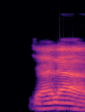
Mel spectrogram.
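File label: "jalar", Malay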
